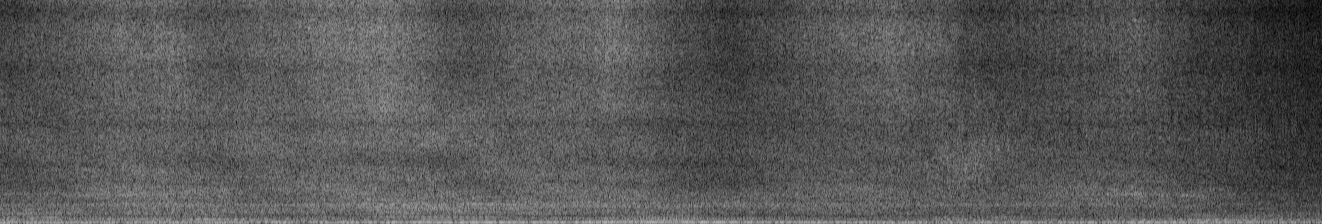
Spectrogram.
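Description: Ford hardtop car engines running with a steady low rumble, easing off slightly near the end.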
